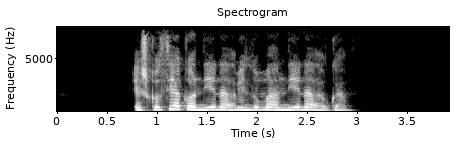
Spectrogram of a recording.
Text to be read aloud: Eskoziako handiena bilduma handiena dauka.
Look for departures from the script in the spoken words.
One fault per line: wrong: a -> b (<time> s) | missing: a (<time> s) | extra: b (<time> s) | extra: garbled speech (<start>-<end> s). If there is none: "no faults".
no faults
